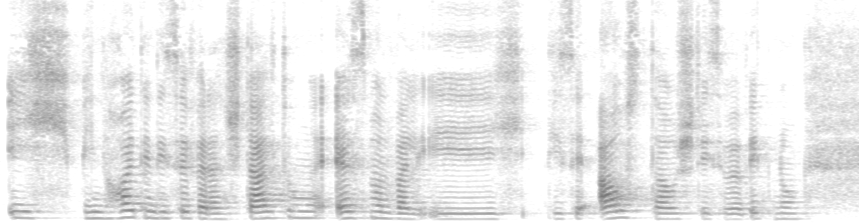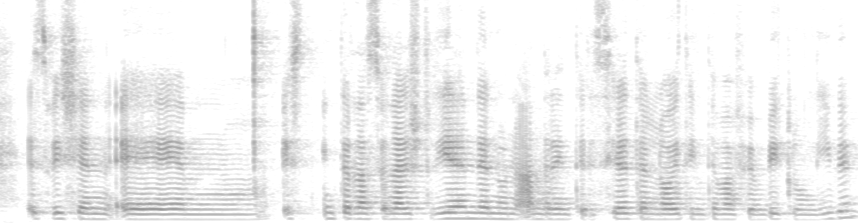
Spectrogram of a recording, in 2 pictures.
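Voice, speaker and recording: A woman from Ecuador, giving a hesitant personal statement in careful German, with frequent pauses and fillers. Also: mid-range voice, level tone, sharp tone, low-quality recording. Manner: hesitant, many fillers, non-native word order. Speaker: workshop participant.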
